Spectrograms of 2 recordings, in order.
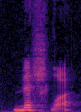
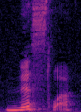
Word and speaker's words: NSSLHA: But if not, this says, there is no sh in NSSLHA. We've heard our acronym pronounced a lot of different ways, but the most commonly incorrect way we hear it is NSSLHA.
